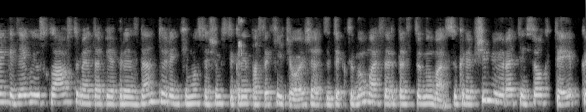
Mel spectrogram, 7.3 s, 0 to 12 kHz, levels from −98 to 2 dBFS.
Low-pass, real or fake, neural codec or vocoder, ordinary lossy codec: 7.2 kHz; real; none; MP3, 64 kbps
